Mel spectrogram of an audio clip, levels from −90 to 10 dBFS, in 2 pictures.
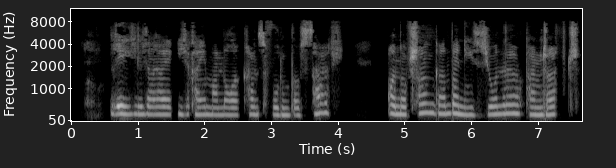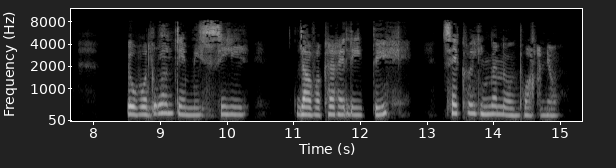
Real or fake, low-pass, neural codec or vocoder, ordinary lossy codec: fake; 10.8 kHz; codec, 24 kHz, 1 kbps, SNAC; MP3, 32 kbps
